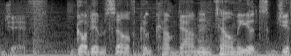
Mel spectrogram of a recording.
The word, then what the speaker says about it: GIF: know but Priceless that it's pronounced GIF not GIF God himself could come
